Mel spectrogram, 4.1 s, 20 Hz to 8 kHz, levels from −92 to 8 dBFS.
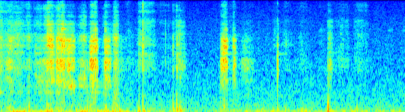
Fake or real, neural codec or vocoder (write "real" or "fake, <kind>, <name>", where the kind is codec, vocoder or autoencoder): real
